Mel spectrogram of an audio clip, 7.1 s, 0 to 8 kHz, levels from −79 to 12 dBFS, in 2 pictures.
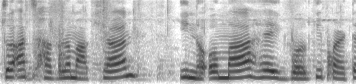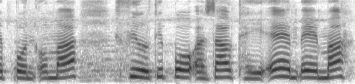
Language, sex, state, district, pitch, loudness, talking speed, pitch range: Mizo, female, Mizoram, Aizawl, 240 Hz, -14 LUFS, 200 wpm, 220-255 Hz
